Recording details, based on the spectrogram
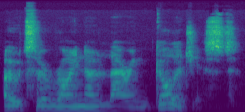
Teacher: we've got the primary stress of this word, which is on the go syllable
